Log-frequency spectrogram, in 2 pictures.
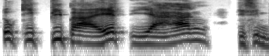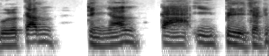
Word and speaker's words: kibibyte: Jadi kalau ada I itu berarti berbasis biner. Bacanya kalau kilobyte ya kibibyte. Nanti 1 megabyte berapa?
